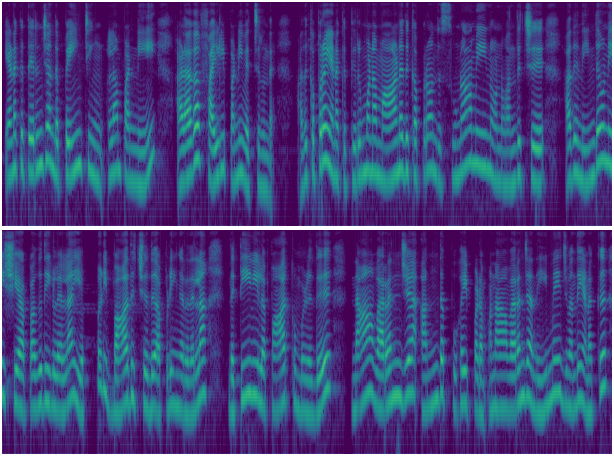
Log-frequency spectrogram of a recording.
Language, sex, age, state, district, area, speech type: Tamil, female, 45-60, Tamil Nadu, Tiruppur, urban, spontaneous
